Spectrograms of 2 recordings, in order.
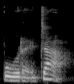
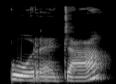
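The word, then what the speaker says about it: bore da: to say good morning in Welsh we say Borah da if we want to say good afternoon we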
